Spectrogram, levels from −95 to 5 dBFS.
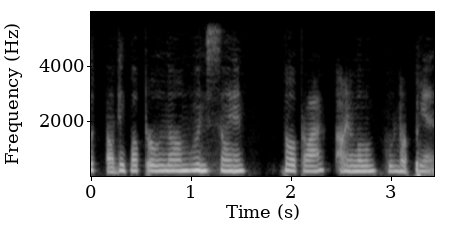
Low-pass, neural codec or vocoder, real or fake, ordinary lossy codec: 5.4 kHz; codec, 16 kHz, 0.5 kbps, FreqCodec, larger model; fake; none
